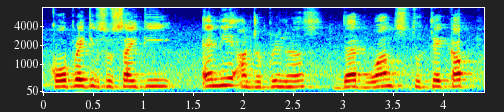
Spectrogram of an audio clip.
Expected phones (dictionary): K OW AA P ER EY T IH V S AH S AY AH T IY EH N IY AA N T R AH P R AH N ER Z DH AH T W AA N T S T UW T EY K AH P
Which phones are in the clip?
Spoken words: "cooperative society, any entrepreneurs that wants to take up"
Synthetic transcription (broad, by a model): K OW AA P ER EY T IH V S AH S AY T IY EH N IY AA N T R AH P R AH N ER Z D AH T W AA N T S T UW T EY K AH P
